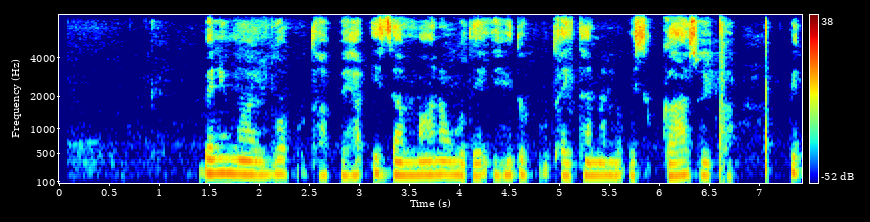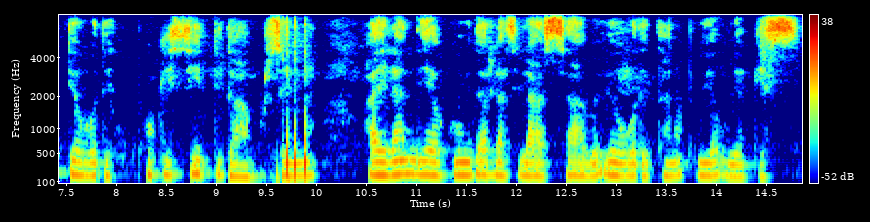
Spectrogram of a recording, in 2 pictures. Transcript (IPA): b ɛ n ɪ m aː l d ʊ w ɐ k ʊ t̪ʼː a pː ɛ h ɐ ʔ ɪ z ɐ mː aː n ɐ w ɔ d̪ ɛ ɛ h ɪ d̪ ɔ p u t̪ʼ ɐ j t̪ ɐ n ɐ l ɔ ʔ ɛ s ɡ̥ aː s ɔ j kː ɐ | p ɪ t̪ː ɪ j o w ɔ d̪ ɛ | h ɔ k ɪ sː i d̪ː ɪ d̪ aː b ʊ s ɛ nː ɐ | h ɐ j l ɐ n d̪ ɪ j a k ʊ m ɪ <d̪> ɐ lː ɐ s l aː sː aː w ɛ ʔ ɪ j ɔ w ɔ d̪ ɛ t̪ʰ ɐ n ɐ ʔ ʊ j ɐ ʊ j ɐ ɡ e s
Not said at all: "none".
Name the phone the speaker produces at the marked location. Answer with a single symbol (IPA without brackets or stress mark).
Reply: d̪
